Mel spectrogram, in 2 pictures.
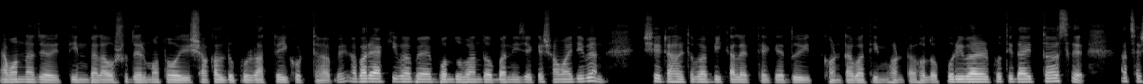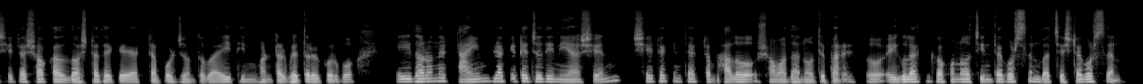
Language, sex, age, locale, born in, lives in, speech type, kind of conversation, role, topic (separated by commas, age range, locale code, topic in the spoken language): Bengali, male, 25-29, bn-BD, Bangladesh, Bangladesh, conversation, advice, advisor, সময় ব্যবস্থাপনা নিয়ে আপনার কী সমস্যা হচ্ছে?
